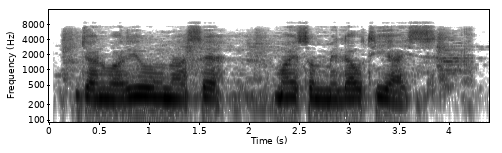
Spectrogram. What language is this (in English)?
Kalasha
